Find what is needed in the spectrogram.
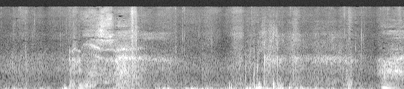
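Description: A dog on a lead giving a short vocal sound about a second in, and another brief one near the end, over low thumps and rumble from walking and handling.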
